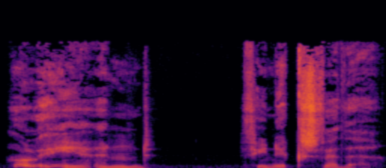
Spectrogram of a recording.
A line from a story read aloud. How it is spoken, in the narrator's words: said Ollivander in a tremulous voice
